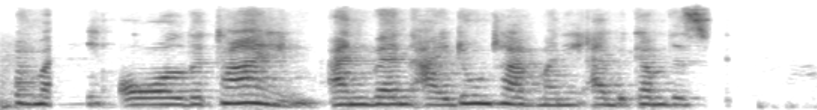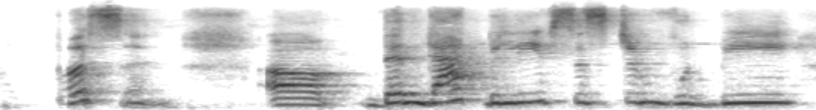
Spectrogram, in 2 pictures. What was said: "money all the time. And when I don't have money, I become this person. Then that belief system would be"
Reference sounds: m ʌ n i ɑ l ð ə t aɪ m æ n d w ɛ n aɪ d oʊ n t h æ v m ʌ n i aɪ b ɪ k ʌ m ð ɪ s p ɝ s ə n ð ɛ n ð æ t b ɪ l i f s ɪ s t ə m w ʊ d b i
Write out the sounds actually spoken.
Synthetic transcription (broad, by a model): m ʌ n i ɑ l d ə t aɪ m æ n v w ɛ n aɪ d oʊ n t h æ v m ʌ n i aɪ b ɪ k ʌ m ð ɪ s p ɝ s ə n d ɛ n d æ t b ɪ l i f s ɪ s t ə m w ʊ d b i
